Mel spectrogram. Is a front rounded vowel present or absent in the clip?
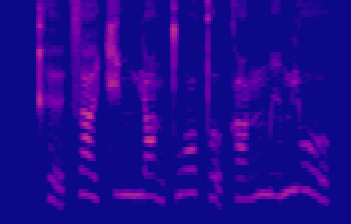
absent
